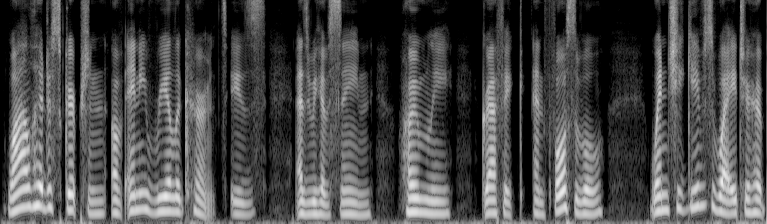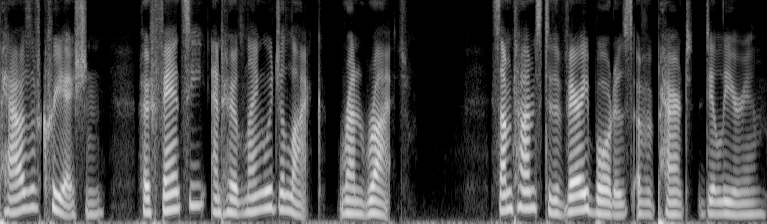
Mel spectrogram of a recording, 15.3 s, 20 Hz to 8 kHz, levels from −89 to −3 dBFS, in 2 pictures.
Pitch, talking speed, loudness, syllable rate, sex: 180 Hz, 160 wpm, -20 LUFS, 5.6 syllables/s, female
